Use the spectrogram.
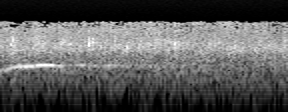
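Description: A crowd applauds steadily, a dense wash of many hands clapping at once that holds an even level for the whole stretch, with a faint whistle-like tone early on, in thanks to the event's animators.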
